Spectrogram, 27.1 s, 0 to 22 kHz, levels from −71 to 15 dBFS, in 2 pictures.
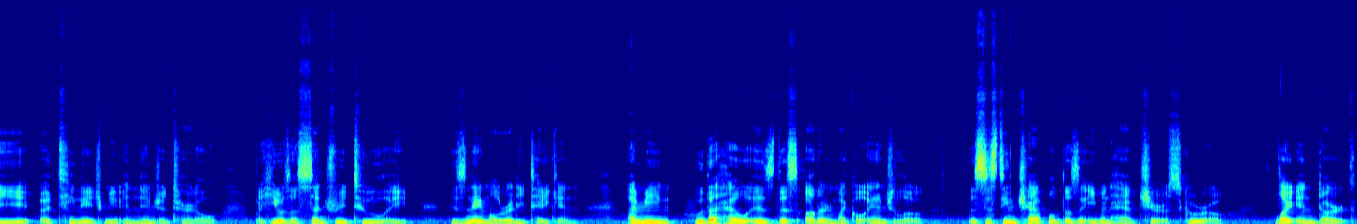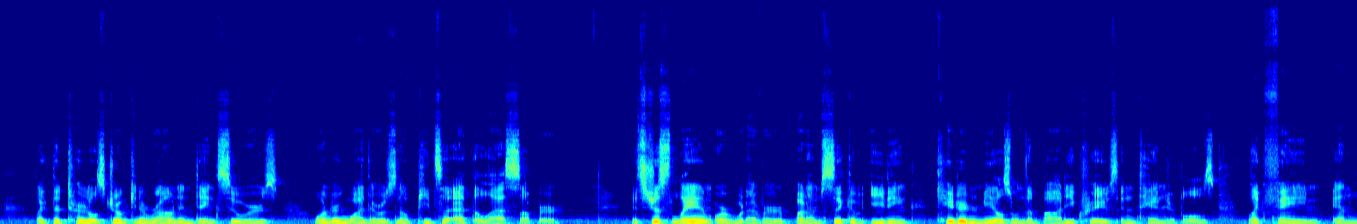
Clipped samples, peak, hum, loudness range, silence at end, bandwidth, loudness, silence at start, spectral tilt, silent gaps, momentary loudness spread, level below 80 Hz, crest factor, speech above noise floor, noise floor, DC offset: under 0.1%; -2 dBFS; none; 4 LU; 0 s; over 20 kHz; -23 LUFS; 0 s; -5 dB/octave; none; 13 LU; -46 dBFS; 22 dB; 26 dB; -48 dBFS; under 0.1%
